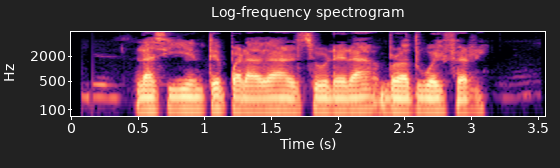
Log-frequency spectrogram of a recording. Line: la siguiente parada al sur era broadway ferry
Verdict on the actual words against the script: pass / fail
pass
